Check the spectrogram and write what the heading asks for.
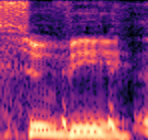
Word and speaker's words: sous vide: I think in French it's pronounced sous vide.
